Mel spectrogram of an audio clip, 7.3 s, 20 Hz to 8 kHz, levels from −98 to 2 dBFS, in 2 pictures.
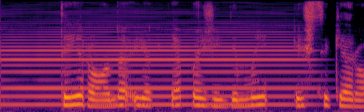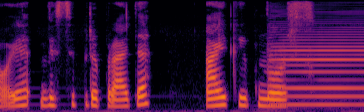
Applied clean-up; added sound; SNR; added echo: none; Bowed string instrument; 8 dB; none.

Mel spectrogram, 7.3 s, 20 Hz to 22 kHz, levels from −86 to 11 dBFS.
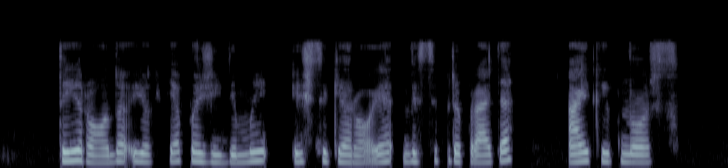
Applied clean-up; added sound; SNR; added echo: none; none; none; none.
